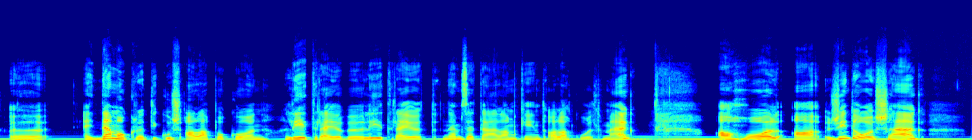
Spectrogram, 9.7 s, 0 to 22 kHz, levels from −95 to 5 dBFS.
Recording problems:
background music; noticeable; throughout; 20 dB below the speech

